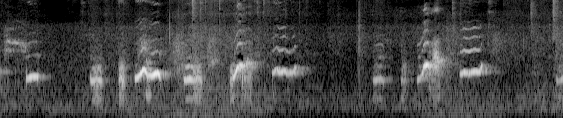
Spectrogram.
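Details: A cockatiel whistles a learned tune, the Happy Birthday melody, in the morning, in clear, slightly wavering notes.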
